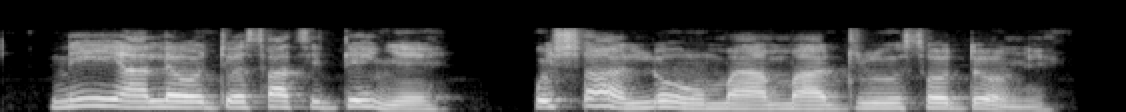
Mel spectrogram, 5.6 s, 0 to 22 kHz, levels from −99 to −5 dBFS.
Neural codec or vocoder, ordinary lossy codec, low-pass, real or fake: codec, 16 kHz, 8 kbps, FunCodec, trained on LibriTTS, 25 frames a second; none; 7.2 kHz; fake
